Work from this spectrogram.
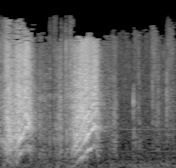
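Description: Zipper being pulled open on a stiff pencil case, two loud rasping zips in quick succession at close range, followed by fainter handling rustles.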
